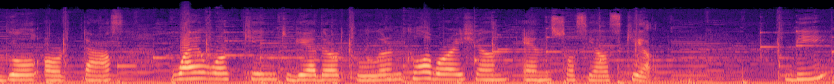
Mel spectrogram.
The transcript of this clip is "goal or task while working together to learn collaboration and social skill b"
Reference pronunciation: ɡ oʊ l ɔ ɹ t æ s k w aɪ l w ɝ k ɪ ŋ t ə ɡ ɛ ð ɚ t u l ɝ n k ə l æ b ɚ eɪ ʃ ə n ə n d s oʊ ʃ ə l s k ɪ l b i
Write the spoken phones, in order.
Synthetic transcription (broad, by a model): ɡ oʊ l ɔ ɹ t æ s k w aɪ l w ɝ k ɪ ŋ t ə ɡ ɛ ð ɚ t u l ɝ n k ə l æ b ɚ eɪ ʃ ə n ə n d s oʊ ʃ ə l s k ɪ l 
